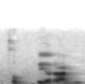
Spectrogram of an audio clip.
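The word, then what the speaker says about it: 특별한: ওয়া মানে ওয়াও থুপিওরান এটা উচ্চারণ হবে থুপিওরান এই গিয়কের পর গিয়ক আসলে গিয়কটা পয়ের মতন উচ্চারণ আসে আবার রিওয়ালের পরে গিয়ক আসলে রিওয়ালটা হিয়তা জায়গায় চলে যায় উচ্চারণ হবে থুপিওরান বিশেষ বা স্পেশাল হিয়ং হমুল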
